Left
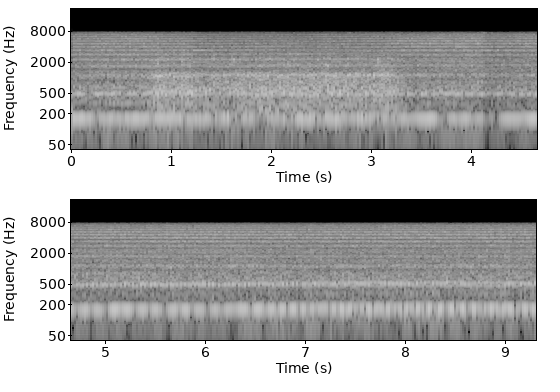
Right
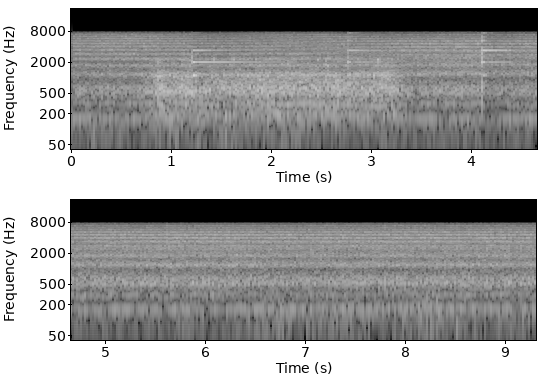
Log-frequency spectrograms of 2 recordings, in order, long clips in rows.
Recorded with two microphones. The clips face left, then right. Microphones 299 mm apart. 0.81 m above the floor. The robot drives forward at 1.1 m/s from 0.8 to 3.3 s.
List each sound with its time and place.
0.0 s a drone: 75° left (ahead or behind); by 9.3 s 60° left (ahead or behind)
1.2 s dishes clattering: 80° right; by 4.4 s 85° right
